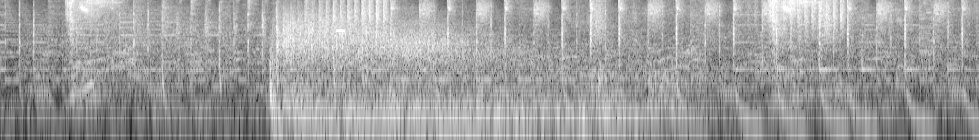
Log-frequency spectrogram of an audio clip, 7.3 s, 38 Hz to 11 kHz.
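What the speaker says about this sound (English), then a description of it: "The railway cannons!" Distant but massive railway cannon artillery fire in Trails of Cold Steel 3 erupts as a sudden deep, rolling rumble that swells and lingers for several seconds, with faint talk and background game sound.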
